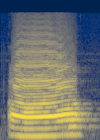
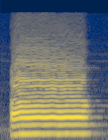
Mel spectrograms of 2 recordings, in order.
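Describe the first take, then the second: First: It is said with the second tone. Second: It is said with the first tone. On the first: "Second, we say ah" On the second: "First, we said ah"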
